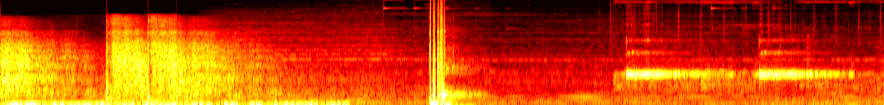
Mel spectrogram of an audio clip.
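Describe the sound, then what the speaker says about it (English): A single sharp, loud gunshot cracks out amid outdoor rustling on a wild boar hunt, followed by quieter ambience and steady electronic beeping tones. "Without hesitation, I pulled the trigger."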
